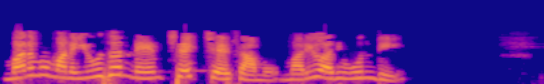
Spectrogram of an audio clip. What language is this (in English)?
Telugu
